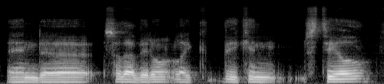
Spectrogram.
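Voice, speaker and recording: Very dark-voiced man. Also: on the low side, flat delivery, slow pace. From Rwanda. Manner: patient, explanatory, steps through points one by one. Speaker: interview guest, technician and financial professional. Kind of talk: casual interview answers.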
